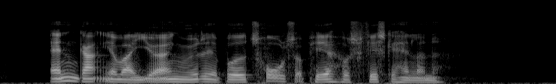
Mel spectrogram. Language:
Danish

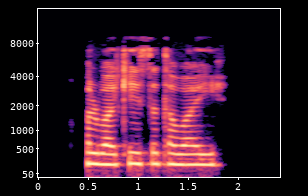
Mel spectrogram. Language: Pashto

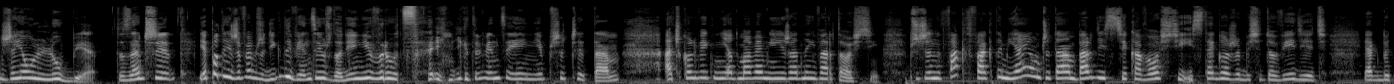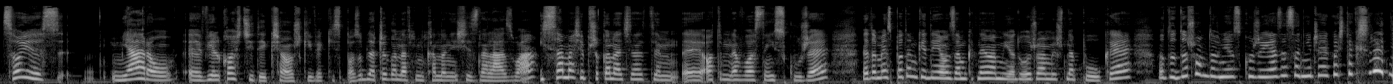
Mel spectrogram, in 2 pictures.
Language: Polish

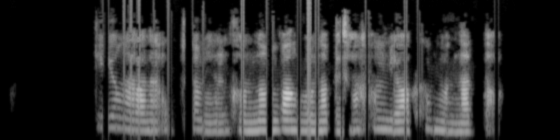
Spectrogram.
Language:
Korean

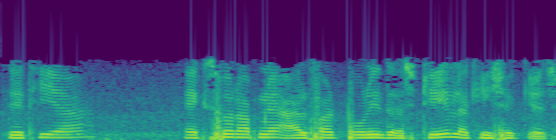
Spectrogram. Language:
Gujarati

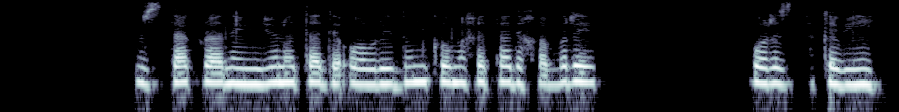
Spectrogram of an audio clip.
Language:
Pashto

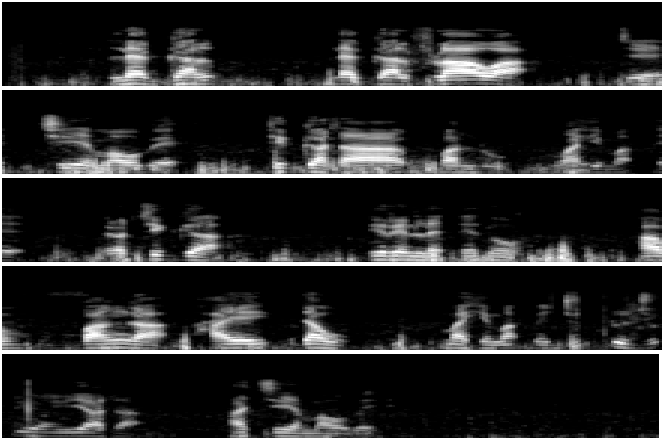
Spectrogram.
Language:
Fula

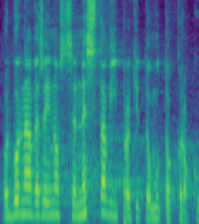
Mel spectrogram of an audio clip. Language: Czech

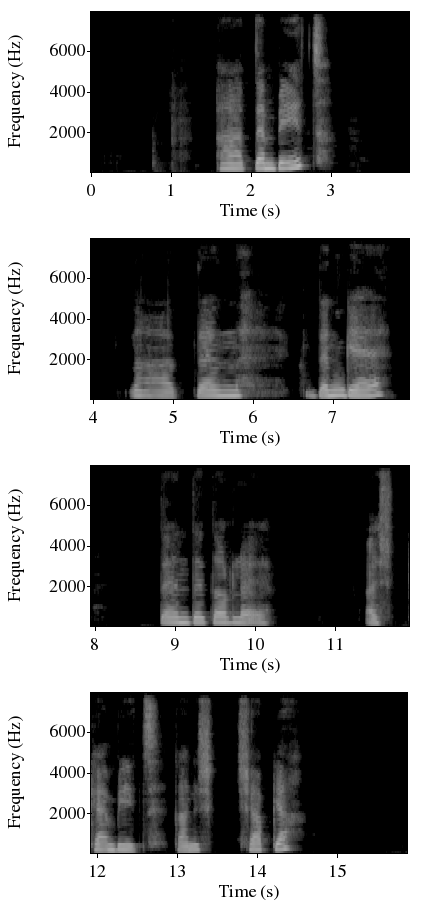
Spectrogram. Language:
Xanaguía Zapotec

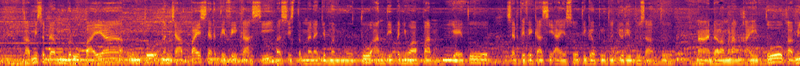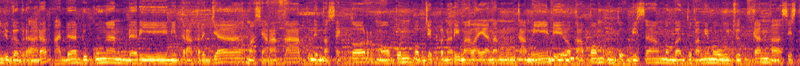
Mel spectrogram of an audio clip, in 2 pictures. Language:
Indonesian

